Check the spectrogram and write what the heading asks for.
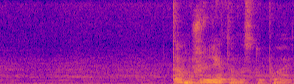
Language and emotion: Russian, sad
